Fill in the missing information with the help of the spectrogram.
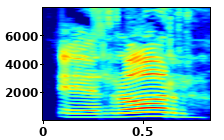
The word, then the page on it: error: Spanish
